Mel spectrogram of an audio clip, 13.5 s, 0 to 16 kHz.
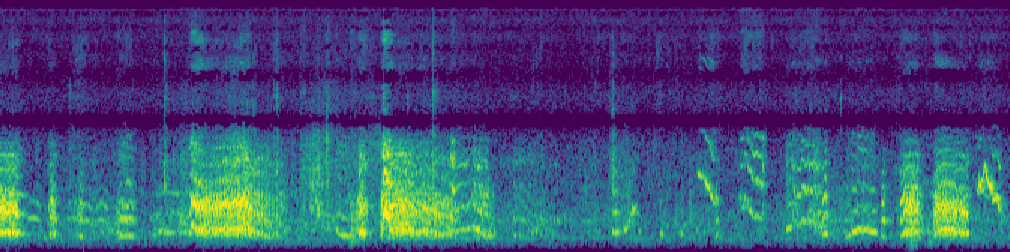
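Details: A Rottweiler mix puppy, 2 weeks and 2 days old, whimpers and squeaks in short, wavering bursts.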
